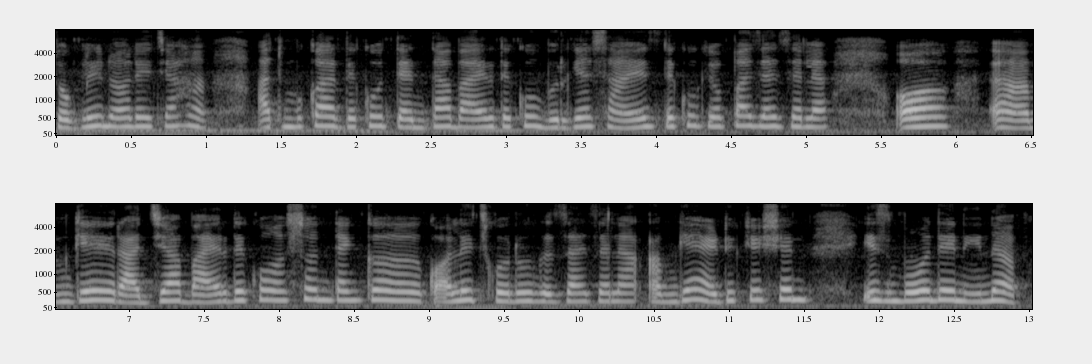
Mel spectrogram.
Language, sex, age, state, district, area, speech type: Goan Konkani, female, 18-30, Goa, Salcete, rural, spontaneous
